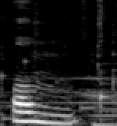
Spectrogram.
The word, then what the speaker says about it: Om: En el hinduismo se pronuncia con la sílaba Om, O-M.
